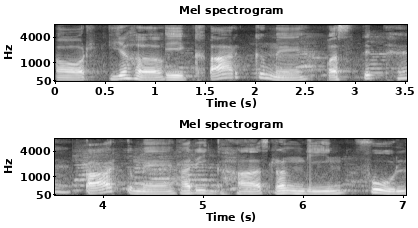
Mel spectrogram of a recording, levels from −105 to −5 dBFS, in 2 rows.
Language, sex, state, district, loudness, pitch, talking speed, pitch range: Hindi, male, Bihar, Bhagalpur, -18 LUFS, 115 Hz, 120 wpm, 105-135 Hz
